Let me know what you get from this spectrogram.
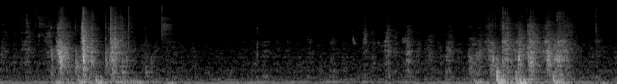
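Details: Dogs at the vet: a Tibetan Terrier and Lhasa Apso mix and a Labradoodle. Quick, breathy panting comes in two bursts, near the start and again toward the end, over a steady low indoor hum with faint scratching.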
